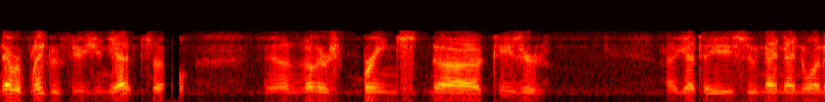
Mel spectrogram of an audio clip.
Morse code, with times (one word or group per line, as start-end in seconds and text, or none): none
